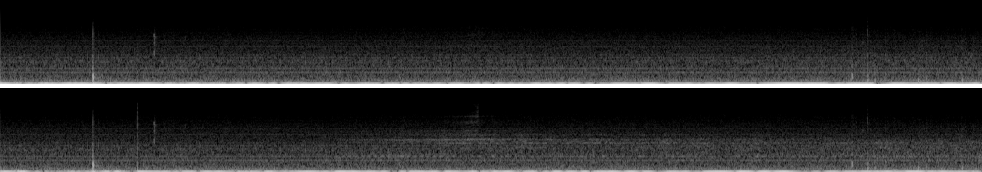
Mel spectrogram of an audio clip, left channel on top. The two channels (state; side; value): normal; both; correlation 0.02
